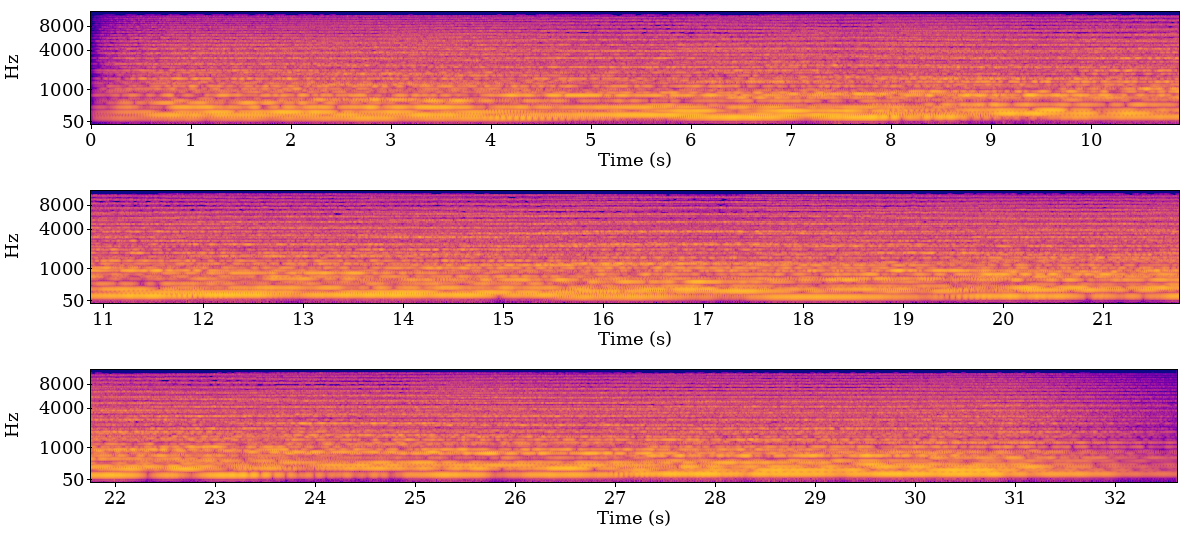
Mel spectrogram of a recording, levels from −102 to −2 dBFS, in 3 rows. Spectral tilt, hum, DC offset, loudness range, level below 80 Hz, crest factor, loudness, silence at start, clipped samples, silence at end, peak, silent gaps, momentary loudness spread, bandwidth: -4.5 dB/octave; none; under 0.1%; 1 LU; -64 dBFS; 12 dB; -19 LUFS; 0.05 s; under 0.1%; 0 s; -8 dBFS; none; 3 LU; 11.5 kHz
